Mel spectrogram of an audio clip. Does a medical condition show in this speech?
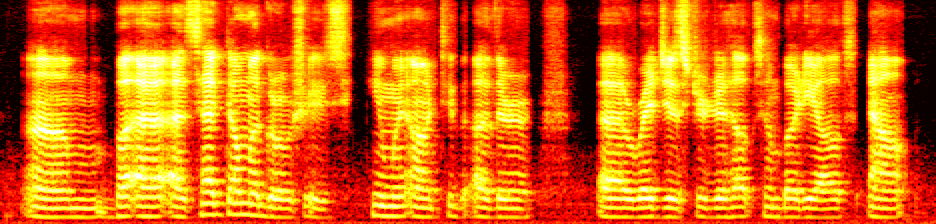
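Yes: cerebral palsy; affects speech and balance.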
